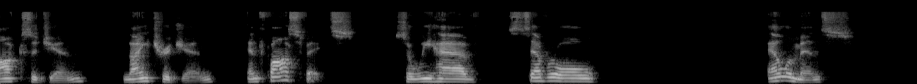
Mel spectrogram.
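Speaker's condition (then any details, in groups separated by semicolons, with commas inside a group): No condition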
